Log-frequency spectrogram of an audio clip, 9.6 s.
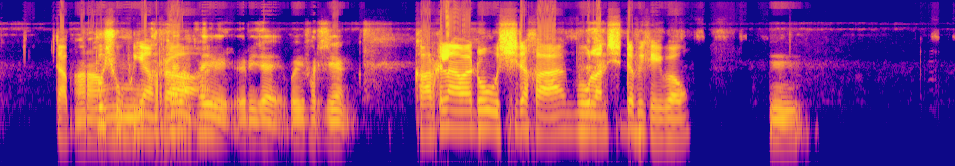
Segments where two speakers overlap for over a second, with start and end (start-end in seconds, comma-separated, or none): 0.8-2.1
